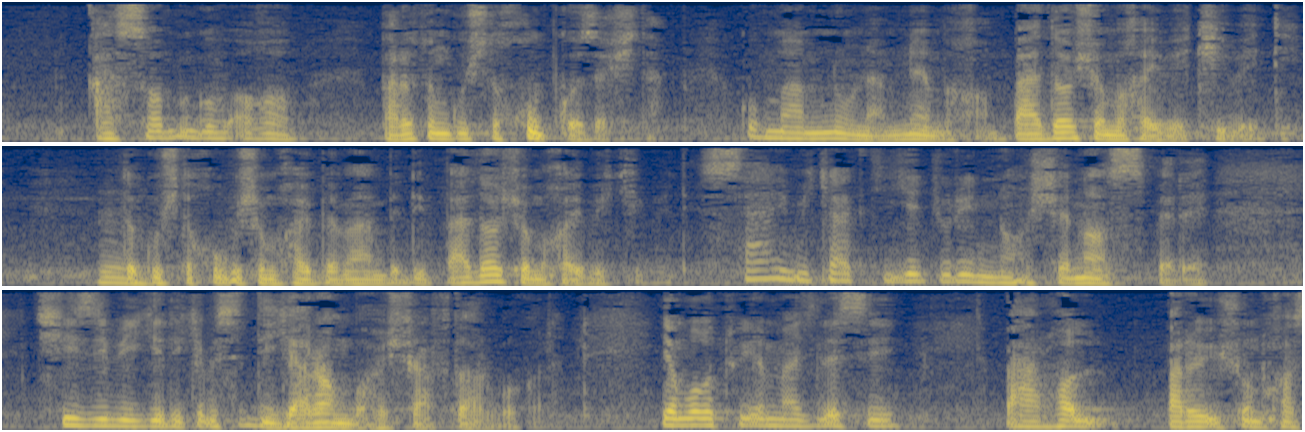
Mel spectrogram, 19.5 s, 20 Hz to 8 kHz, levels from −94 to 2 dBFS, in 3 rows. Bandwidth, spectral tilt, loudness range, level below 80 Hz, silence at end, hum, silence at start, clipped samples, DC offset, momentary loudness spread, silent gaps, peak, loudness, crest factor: 7.6 kHz; -6.5 dB/octave; 2 LU; -38 dBFS; 0 s; none; 0 s; under 0.1%; under 0.1%; 16 LU; none; 0 dBFS; -20 LUFS; 20 dB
